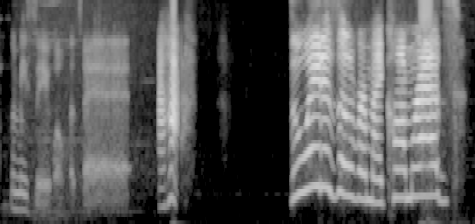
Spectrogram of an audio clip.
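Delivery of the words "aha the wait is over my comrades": sweet cute voice, higher and louder. Performing the character line everybody loved, in a cute character voice. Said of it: "The voice you do for her is so cute".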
